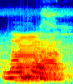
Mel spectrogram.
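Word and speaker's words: ناس: সূরা নাস। আপনারা সূরা নাসর পড়লে আসলে বুঝবেন না। অনেকে সূরা নাসর কোনটাকে বলে? আপনারা সোজা ভাষায় বলেন ইজা। সূরা ইজা। কিন্তু সূরা নাস।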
